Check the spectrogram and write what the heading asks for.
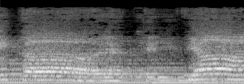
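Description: Devotional singing: a voice holds long, slowly wavering notes over a steady low instrumental drone, breaking briefly before a new phrase near the end.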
